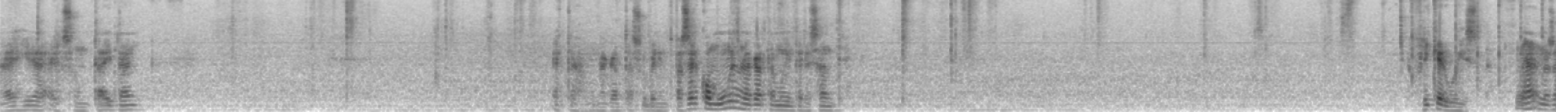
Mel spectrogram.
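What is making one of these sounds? Playing cards slide and flick softly against each other as they are sorted by hand.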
